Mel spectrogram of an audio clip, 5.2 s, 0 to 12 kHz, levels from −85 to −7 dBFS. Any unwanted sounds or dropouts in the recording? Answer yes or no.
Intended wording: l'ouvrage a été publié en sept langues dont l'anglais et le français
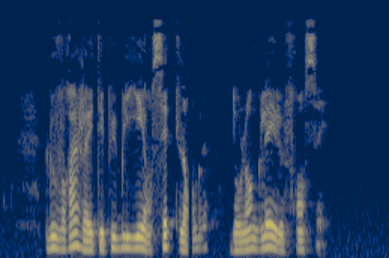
yes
